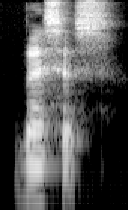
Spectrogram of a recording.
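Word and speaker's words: vez: So, if for example you have veses. Actually, ves is with a Z, pronounced like an S, but it's not a good example.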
